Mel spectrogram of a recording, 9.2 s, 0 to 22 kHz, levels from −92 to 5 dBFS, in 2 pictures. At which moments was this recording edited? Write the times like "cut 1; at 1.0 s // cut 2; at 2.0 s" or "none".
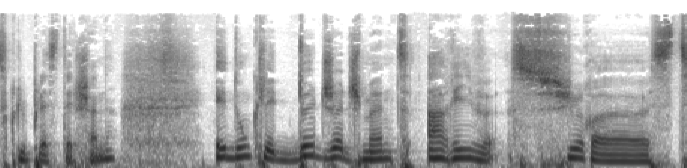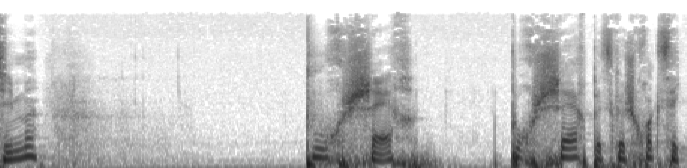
none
